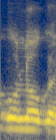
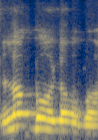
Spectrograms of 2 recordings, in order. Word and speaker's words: Lobo: I saying it wrong. I said Logo. It's Lobo, huh?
